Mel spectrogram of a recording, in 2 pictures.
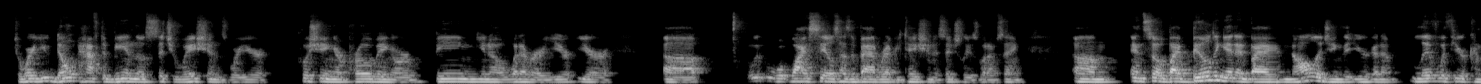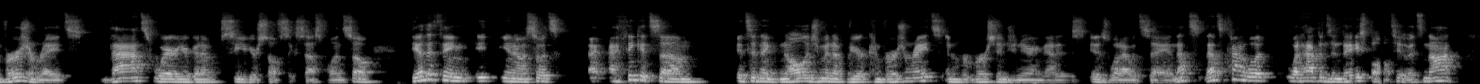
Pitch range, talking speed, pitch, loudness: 115-140 Hz, 215 wpm, 125 Hz, -22 LUFS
